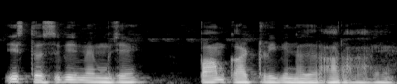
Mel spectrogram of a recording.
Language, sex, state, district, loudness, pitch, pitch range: Hindi, male, Arunachal Pradesh, Lower Dibang Valley, -15 LUFS, 95 Hz, 95-100 Hz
